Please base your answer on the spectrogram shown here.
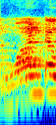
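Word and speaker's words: one: যেমন দেখো এ 1 rupee note, তাহলে এই ওয়ানটা উচ্চারণ হচ্ছে কিরকম বলো তো? ও 29 আঁকা দন্ত ন, এইরকম উচ্চারণ হচ্ছে না? ওয়ান।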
